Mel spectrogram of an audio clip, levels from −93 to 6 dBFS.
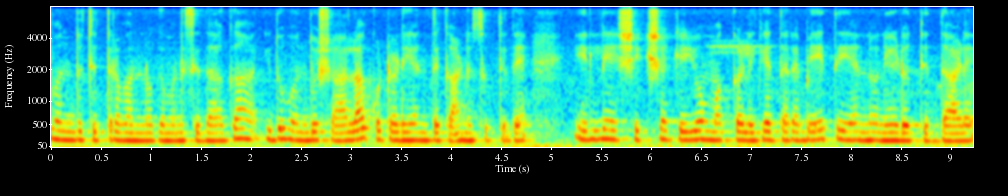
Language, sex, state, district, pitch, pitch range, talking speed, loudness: Kannada, female, Karnataka, Bellary, 175 Hz, 165-185 Hz, 85 wpm, -14 LUFS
